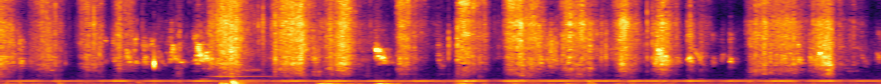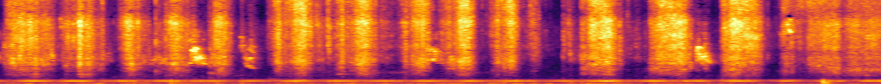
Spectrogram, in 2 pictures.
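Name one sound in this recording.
A broom sweeps a hard floor with quick, rhythmic scratchy strokes.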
